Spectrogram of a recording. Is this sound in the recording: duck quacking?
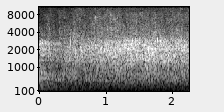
no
